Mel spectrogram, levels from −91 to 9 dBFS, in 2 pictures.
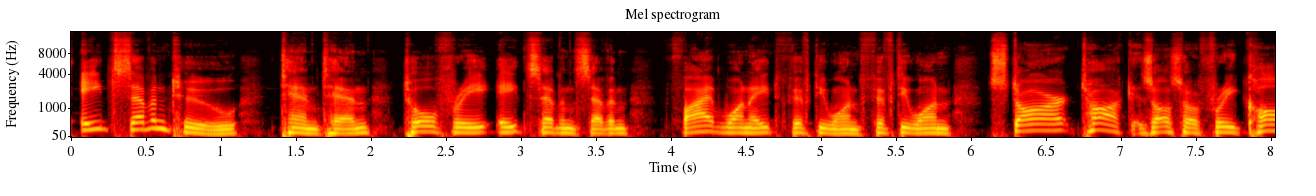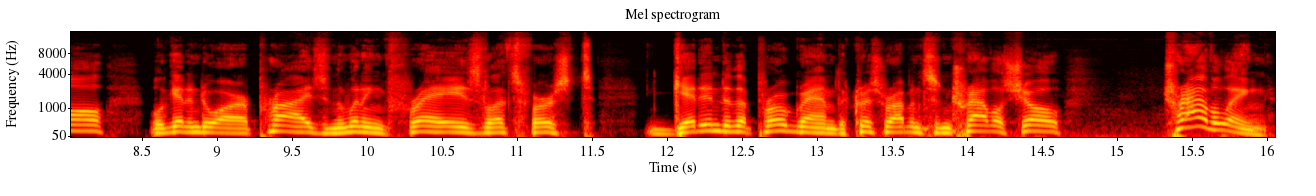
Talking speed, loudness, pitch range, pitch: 130 wpm, -26 LUFS, 120-155 Hz, 135 Hz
